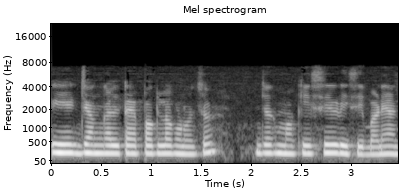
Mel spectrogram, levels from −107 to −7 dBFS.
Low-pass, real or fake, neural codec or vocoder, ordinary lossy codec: 7.2 kHz; fake; autoencoder, 48 kHz, 128 numbers a frame, DAC-VAE, trained on Japanese speech; AAC, 48 kbps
